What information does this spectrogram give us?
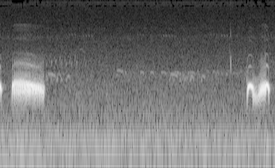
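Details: Spotted dove calling for decoy training: one long, level, mellow coo, a long silence, then a shorter dipping coo at the end.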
